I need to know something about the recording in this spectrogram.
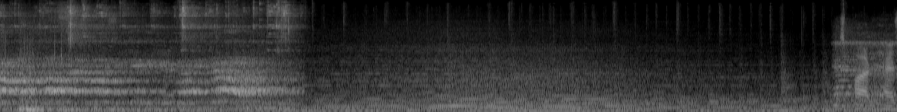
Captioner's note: yelling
